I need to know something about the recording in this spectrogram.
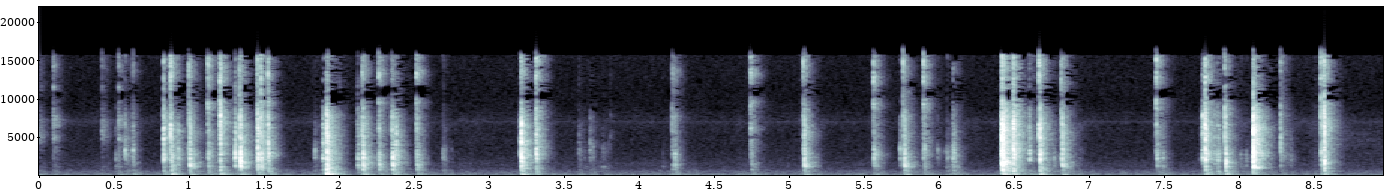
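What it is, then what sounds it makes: Plastic mechanical keyboard. Fingertips type on a backlit black plastic mechanical keyboard, producing bright, short clacking keystrokes. The keystrokes come in irregular quick bursts with brief pauses, over a faint steady low hum.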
